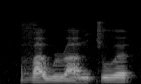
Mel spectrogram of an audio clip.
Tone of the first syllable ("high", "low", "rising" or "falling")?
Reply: low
